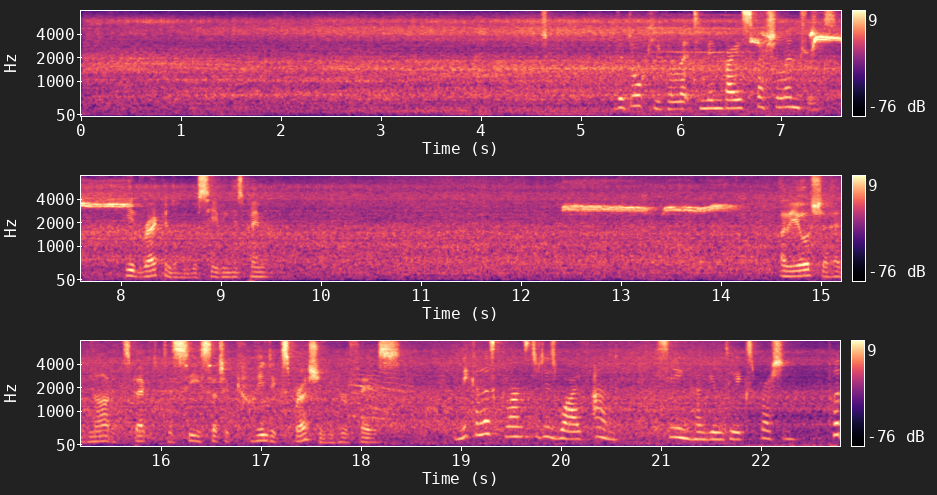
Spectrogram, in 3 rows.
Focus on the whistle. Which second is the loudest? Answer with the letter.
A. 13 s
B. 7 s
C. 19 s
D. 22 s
B.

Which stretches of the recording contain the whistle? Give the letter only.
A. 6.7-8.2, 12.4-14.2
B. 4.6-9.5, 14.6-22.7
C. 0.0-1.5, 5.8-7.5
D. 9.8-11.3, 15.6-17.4
A.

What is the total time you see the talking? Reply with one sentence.
You can hear the talking for 13 seconds altogether.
